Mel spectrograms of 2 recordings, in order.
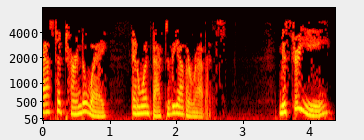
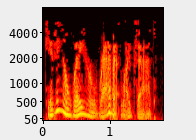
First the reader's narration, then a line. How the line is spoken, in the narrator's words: muttered Taylor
